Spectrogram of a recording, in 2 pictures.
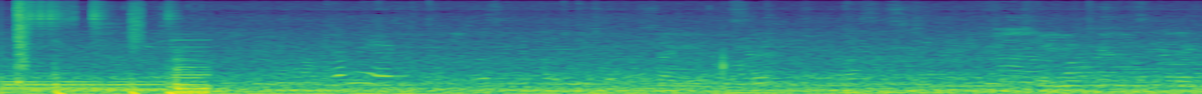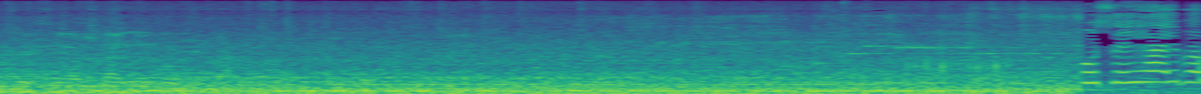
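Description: Music ends about a second in, giving way to the steady low rumble of a shuttle bus's interior, with faint passenger voices. The rumble stops abruptly near the end.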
